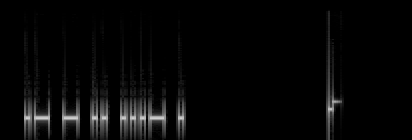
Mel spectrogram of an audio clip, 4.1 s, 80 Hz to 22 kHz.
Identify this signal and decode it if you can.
Morse code, heard as a keyed tone, about 25 wpm, 700 Hz. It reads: ATIVE
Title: Prefixes and Suffixes 25wpm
